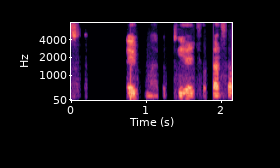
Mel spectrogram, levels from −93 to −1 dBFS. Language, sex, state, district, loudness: Hindi, male, Bihar, Araria, -21 LUFS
